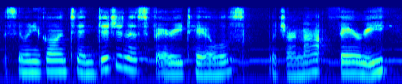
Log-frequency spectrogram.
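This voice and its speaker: An older woman, a healer, speaking in a slow, deliberate monologue, stressing her points by repeating them and letting phrases trail off. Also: lowish voice, steady tone, gravelly, rough recording. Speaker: healer giving a talk. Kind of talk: reflective spoken monologue. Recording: music behind the voice.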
